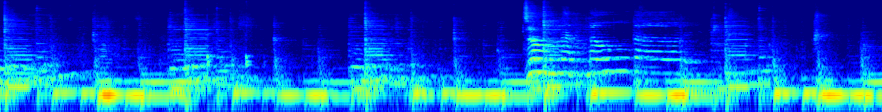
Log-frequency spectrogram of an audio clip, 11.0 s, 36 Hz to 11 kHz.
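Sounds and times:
acoustic guitar strumming: 0:00.0 - 0:07.6.

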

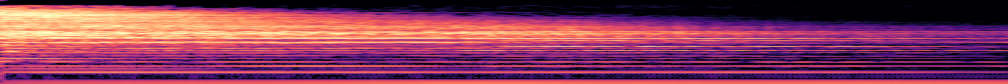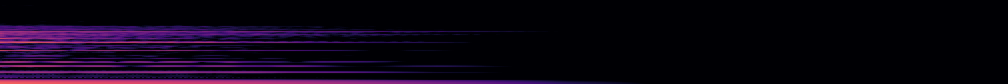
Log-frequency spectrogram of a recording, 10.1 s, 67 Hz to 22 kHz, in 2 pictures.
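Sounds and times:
distorted electric guitar chord: 0:00.0 - 0:08.0.

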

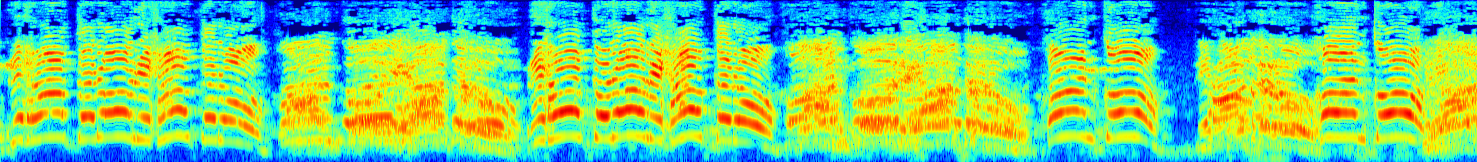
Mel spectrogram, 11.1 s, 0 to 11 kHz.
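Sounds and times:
women chanting protest slogans: 0:00.0 - 0:11.0.

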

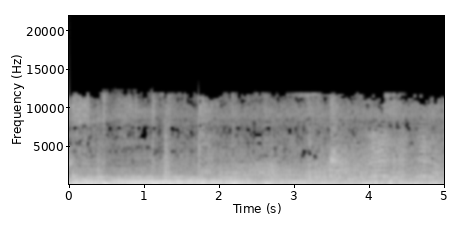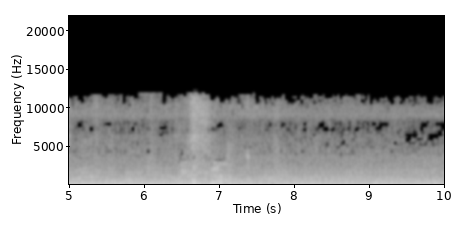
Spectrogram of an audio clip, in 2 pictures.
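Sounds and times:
background music: 0:00.0 - 0:08.4
outdoor noise: 0:00.0 - 0:10.0
children's voices and calls: 0:02.4 - 0:07.3.

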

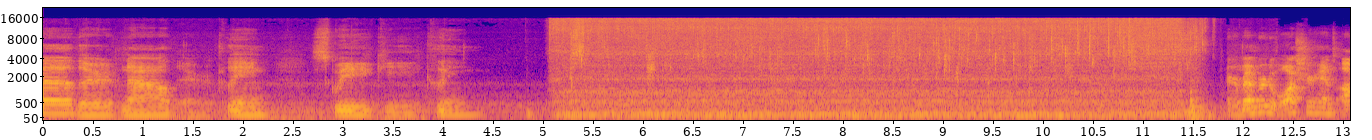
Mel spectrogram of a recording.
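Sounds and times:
water running into a sink: 0:05.0 - 0:11.7.

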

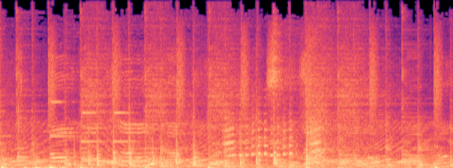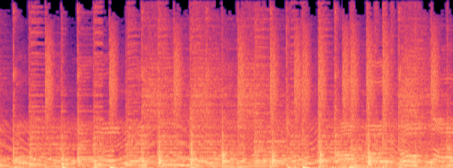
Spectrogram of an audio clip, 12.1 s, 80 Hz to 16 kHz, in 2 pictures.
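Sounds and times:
hand drum beat: 0:00.0 - 0:04.9
keyboard melody: 0:00.0 - 0:12.0.

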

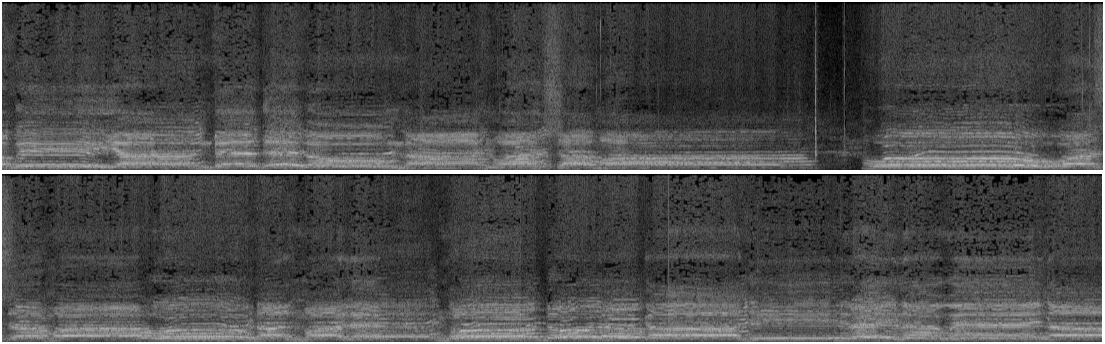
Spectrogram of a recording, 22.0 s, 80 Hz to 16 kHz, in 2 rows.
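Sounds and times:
group singing unaccompanied: 0:00.0 - 0:22.0.

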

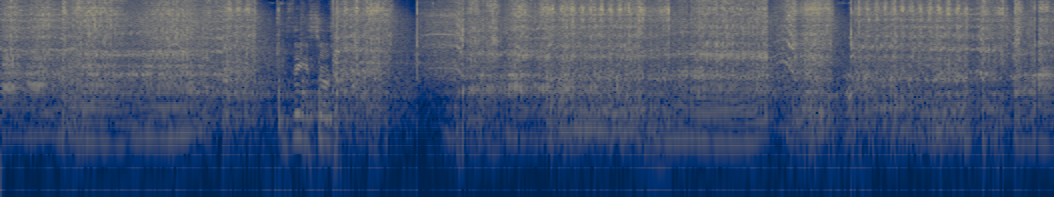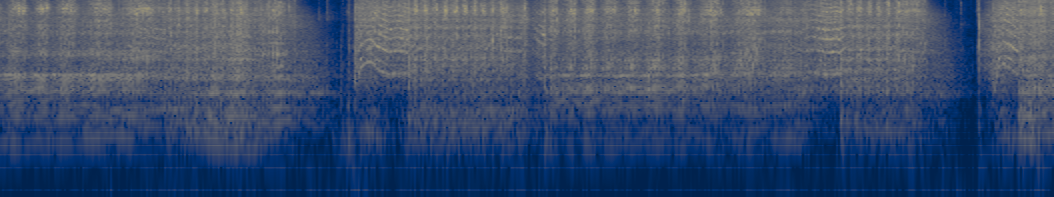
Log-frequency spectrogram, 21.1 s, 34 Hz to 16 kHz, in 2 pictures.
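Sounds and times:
impact drivers driving screws: 0:00.0 - 0:21.0.

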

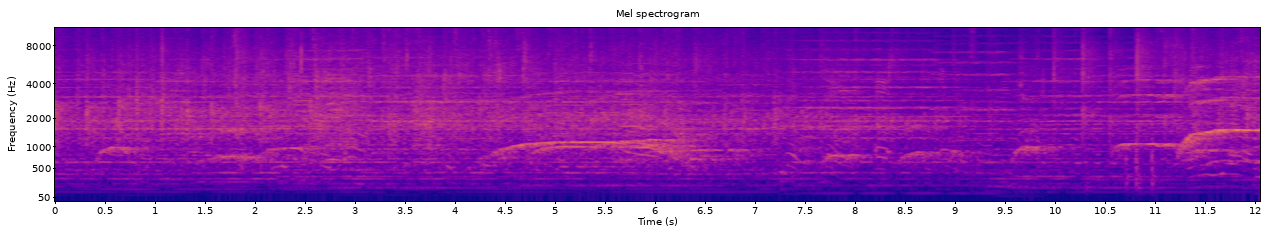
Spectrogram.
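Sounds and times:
cheering: 0:00.0 - 0:08.2, 0:09.4 - 0:12.0
audience applauding: 0:00.0 - 0:12.0
music playing: 0:00.0 - 0:12.0.

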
